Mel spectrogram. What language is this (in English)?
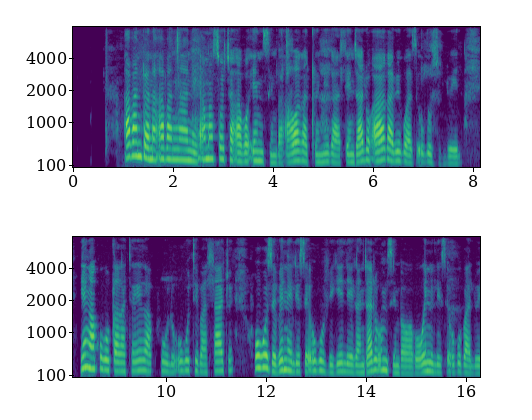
North Ndebele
